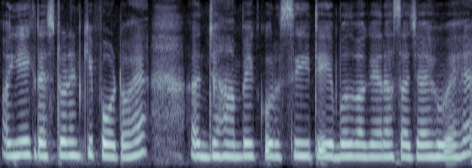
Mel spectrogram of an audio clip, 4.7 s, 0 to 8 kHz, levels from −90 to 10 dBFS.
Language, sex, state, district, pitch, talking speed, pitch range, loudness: Hindi, female, Uttar Pradesh, Lalitpur, 225 Hz, 165 wpm, 215-235 Hz, -16 LUFS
